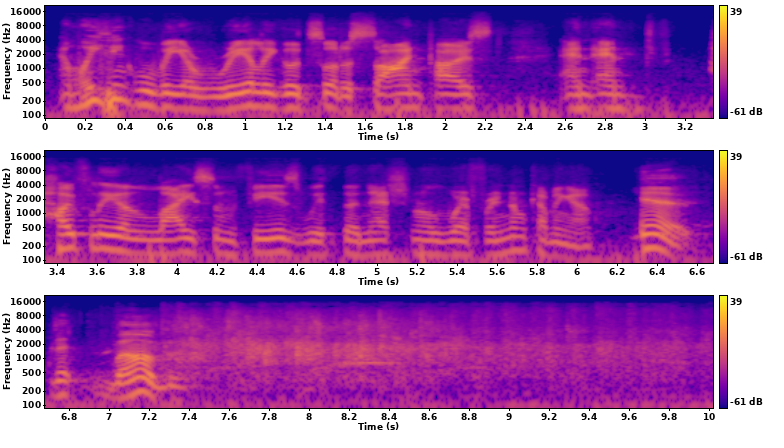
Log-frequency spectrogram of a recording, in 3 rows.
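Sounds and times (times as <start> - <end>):
speech: 0.1 - 7.7
audience clapping: 7.1 - 10.0.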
